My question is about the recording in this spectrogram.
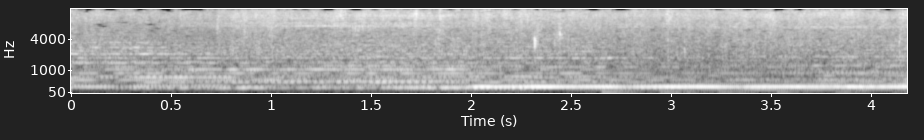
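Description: Steady rain falling, mixed with a sustained background music chord that swells about two seconds in; a low pulsing rumble joins near the end.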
